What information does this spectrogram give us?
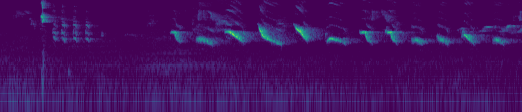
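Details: A green-winged saltator sings loudly, giving about ten rich, down-slurred whistles at a quick pace, two per second, after a few thin opening chips.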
